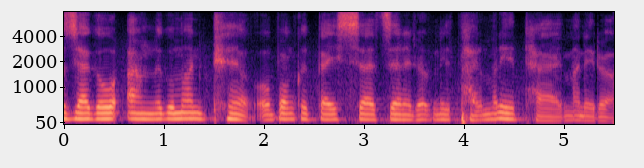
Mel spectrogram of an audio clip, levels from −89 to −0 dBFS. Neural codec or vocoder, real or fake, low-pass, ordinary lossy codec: codec, 16 kHz, 0.8 kbps, ZipCodec; fake; none; none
